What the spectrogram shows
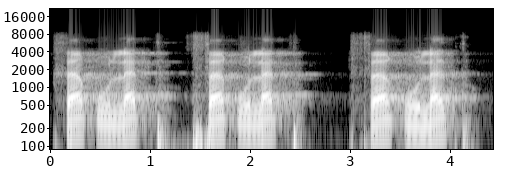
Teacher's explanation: Jadi man thaqulat, lat taknya hamas ya. Thaqulat, nafas yang di ujung lidah itulah yang dihembuskan. Thaqulat, thaqulat, thaqulat, tidak boleh berlebihan.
